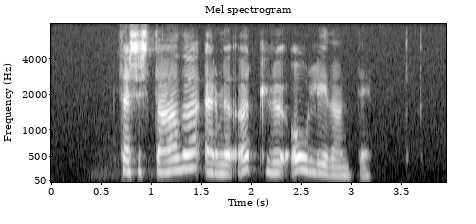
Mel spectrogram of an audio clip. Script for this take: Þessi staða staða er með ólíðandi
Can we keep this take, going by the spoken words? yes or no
no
